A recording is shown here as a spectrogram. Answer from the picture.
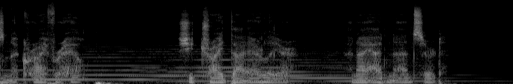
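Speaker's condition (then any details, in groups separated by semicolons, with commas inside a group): No condition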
